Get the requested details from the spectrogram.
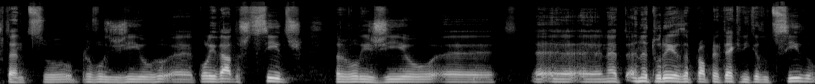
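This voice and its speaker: Here a man speaks slowly-ish, at a fairly slow pace, in a medium pitch with monotone, flat intonation. His tone is dark and mellow, and the sound is dry and close with no echo. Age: 60s. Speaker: designer and professor. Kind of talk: interview conversation. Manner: halting, many fillers.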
